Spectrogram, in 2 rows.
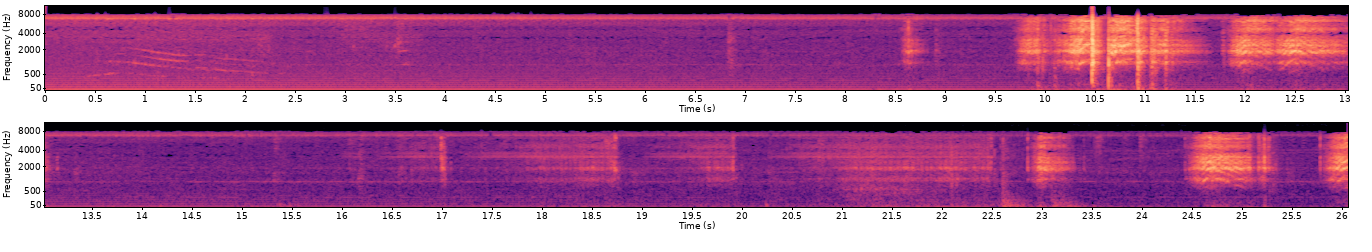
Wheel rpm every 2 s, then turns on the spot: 0, 0, 0, 0, 0, 70, 20, 0, 0, 10, 20, 10, 30.
18-22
